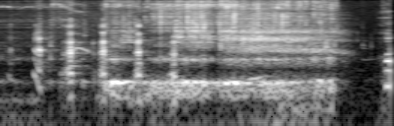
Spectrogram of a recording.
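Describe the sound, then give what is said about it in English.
A loud, drawn-out slurp of hot tea sipped from a cup, lasting about two seconds with a wet, gurgling texture, then a quick break before a faint sound at the very end. “Let me sip my tea.”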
